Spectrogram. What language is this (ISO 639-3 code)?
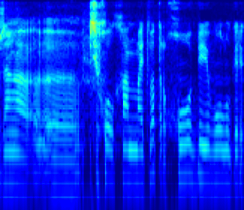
kaz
